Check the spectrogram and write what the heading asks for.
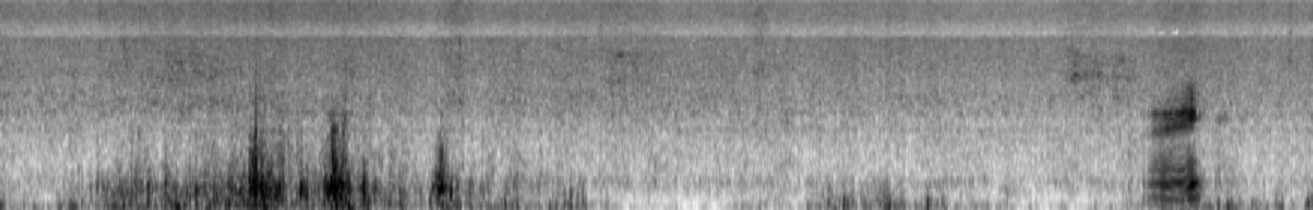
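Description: Irregular low bumping and rustling as frames in an open beehive are worked with a hive tool, mixed with wind on the microphone. It is loudest in the first three seconds and quieter in the middle. A short pitched sound comes just before the end.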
